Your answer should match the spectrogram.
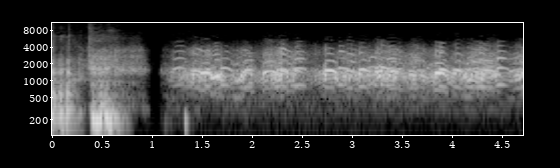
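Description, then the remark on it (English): A dense flock of geese honks continuously, many overlapping calls forming a loud, clamorous chorus after a brief opening burst and pause. “That actually reminds me of Alfred Hitchcock's The Birds, and that was a very threatening movie for me.”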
